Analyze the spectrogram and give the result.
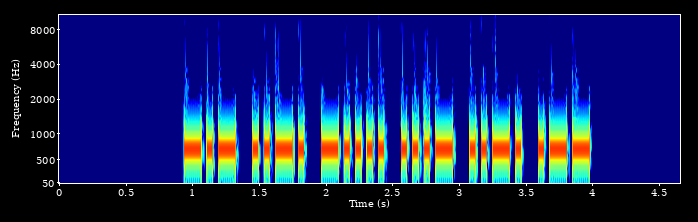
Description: Morse code, heard as a keyed tone, about 28 wpm, 700 Hz. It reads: KF6VFW
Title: USA Call Signs - 6 Characters - Repeated 3x - 28wpm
